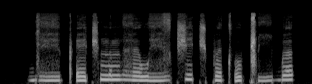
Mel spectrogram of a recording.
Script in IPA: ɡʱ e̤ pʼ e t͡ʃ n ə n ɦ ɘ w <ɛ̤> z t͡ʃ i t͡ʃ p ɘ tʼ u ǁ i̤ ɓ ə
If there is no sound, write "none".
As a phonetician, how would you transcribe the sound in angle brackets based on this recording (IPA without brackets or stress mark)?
e̤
